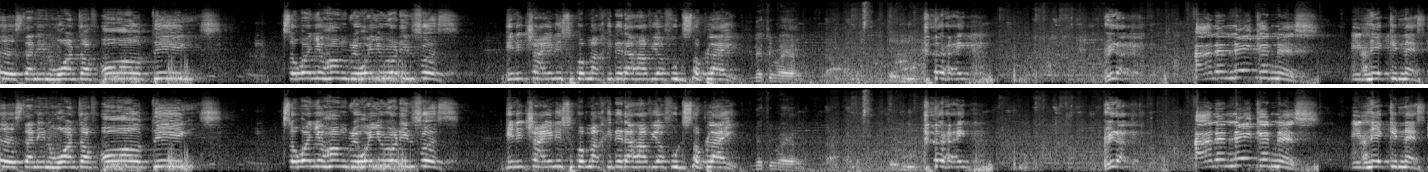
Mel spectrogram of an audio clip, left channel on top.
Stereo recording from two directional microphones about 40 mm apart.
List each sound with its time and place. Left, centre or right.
0.0 s a man's voice: right
8.9 s a man's voice: right
10.7 s a sound: right
11.9 s a man's voice: right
